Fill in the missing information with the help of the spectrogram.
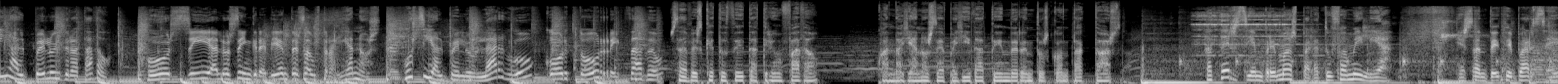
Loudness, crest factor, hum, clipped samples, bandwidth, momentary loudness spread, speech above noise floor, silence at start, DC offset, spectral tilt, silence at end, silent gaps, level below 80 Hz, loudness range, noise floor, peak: -15 LUFS; 16 dB; none; under 0.1%; over 20 kHz; 7 LU; 20 dB; 0 s; under 0.1%; -4 dB/octave; 0 s; none; -24 dBFS; 4 LU; -35 dBFS; 0 dBFS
